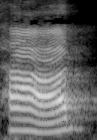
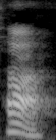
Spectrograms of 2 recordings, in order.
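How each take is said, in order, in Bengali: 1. শেষের r উচ্চারিত হয়। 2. শেষের r নীরব থাকে। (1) "নট স্যার"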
